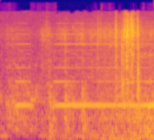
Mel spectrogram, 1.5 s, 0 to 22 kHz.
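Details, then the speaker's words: 2001 PT Cruiser cold start at -26°F (-32.2°C), owner distrusts its battery, last run a few hours earlier: labored, uneven cranking barely catches, then a rough, rising run with a thin whine; hard cold start, cause unconfirmed. "baby barely started let me see I got well just about three quarters I might leave this car on"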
